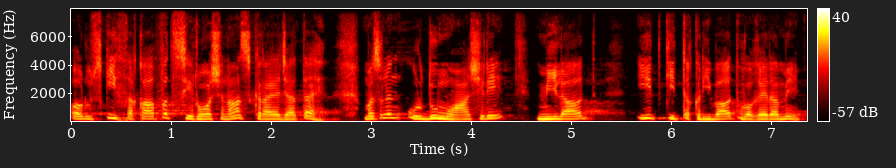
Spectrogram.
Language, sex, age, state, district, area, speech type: Urdu, male, 18-30, Uttar Pradesh, Saharanpur, urban, spontaneous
